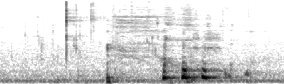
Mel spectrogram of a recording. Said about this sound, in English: Yeah, let's chew for the rest. The rest of the time.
